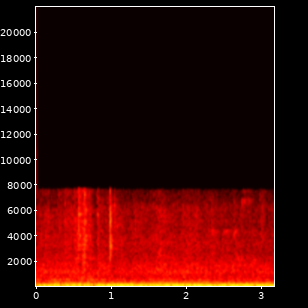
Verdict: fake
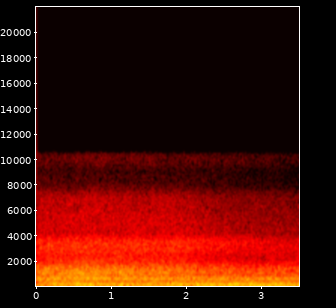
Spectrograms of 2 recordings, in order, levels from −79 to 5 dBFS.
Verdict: fake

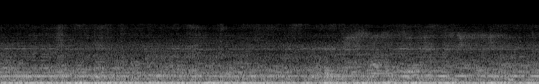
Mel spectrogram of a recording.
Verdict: fake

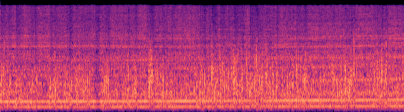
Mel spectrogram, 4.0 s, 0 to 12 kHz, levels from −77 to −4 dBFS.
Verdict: real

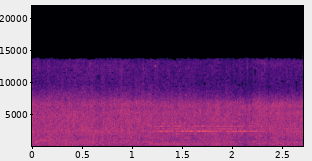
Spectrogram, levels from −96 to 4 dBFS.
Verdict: real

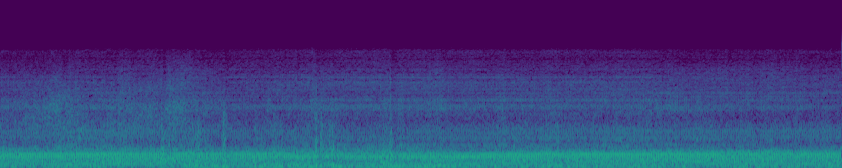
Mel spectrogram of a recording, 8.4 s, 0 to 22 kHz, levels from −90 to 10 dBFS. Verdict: fake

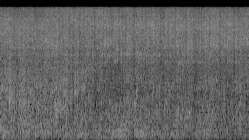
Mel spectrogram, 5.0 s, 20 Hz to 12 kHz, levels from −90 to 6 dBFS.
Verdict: fake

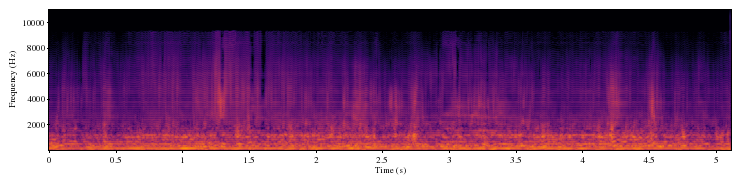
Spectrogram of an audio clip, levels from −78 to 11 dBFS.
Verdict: fake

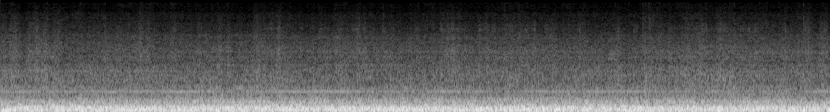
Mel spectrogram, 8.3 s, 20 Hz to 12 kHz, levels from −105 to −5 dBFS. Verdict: fake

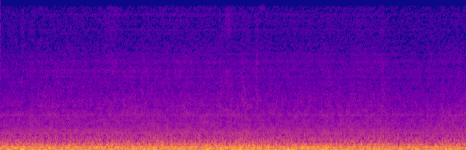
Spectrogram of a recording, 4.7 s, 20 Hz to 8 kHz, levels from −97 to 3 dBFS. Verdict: fake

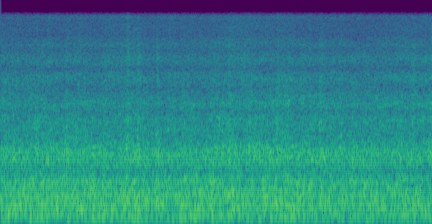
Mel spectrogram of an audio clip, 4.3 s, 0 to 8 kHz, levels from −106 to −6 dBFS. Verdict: fake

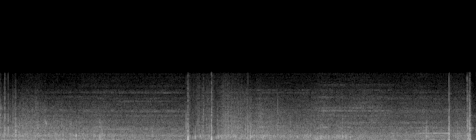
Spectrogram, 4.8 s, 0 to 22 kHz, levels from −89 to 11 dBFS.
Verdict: fake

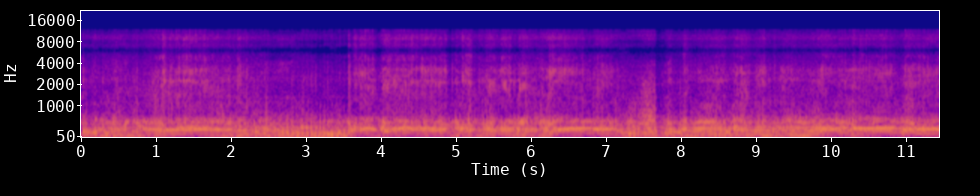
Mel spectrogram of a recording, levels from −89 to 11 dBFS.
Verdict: fake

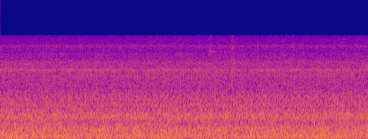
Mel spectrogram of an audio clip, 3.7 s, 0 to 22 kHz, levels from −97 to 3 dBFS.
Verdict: real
